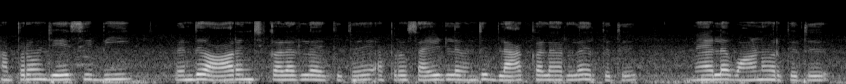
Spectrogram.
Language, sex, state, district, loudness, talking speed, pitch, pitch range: Tamil, female, Tamil Nadu, Kanyakumari, -17 LUFS, 105 wpm, 210 Hz, 200-220 Hz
